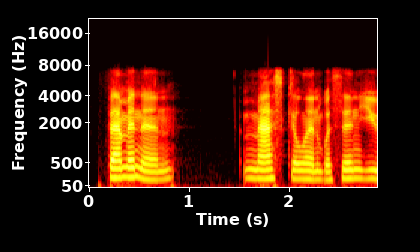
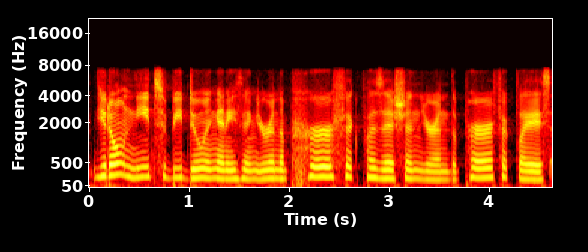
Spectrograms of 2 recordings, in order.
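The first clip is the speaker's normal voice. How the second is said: ordinary delivery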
